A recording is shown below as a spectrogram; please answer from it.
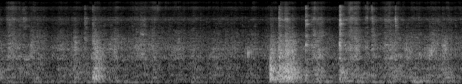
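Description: Cumin powder being stirred into a paneer curry in a pan, giving a steady sizzling hiss with soft scraping and clinks of the spoon against the pan, growing louder with bursts near the end.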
